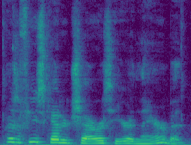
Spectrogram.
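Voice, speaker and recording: A weather livestreamer talks steadily through live radar maps. The voice is strained and keeps breaking off to clear the throat. It sits at an ordinary middle pitch. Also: very animated, fast, mellow.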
